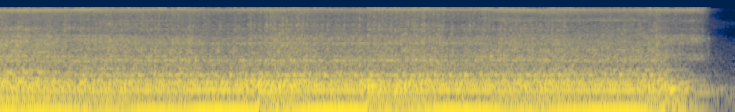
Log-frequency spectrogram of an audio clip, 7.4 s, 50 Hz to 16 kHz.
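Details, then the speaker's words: Chevy truck V8 built over two years for Orange Peel, freshly broken in with oil changed, temporary non-Quadrajet carb; strong, even idle with a couple of smooth blips, no knocks or ticks, then a clean shutoff; 50 psi oil pressure at idle. "It says 50, but you can't see it, but 50 pounds oil pressure at idle. As you remember, this is just a truck motor, nothing wild, nothing spectacular, just,"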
